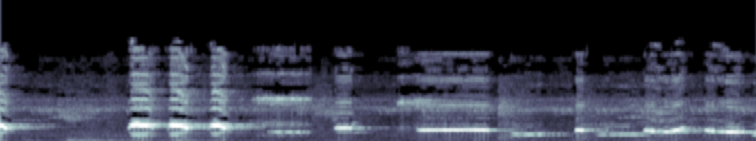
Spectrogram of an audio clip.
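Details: White-rumped shama, locally called Murai Batu, from Sabah, Borneo: a string of clear whistled notes shifting in pitch, with a quick trilled burst early on, then slurred, falling whistles, over a steady faint high buzzing background.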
